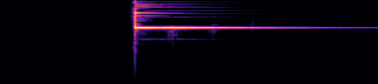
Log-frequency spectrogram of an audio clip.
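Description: A single notification-bell sound effect: one clear, high ding struck about a second in, ringing out and fading away over the next second or so.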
